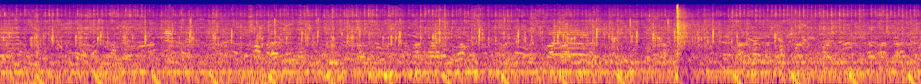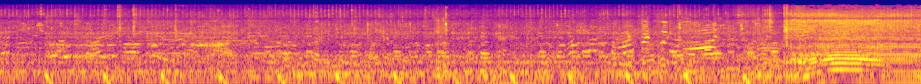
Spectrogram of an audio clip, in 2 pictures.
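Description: A pump engine roars steadily.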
